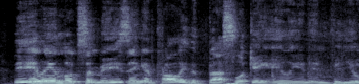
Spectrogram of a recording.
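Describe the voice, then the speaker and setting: Speaking at a fairly quick pace, a man with a fairly high pitch uses lively intonation over noticeable background noise. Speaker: video game reviewer. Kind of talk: game review voice-over.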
